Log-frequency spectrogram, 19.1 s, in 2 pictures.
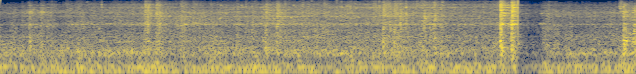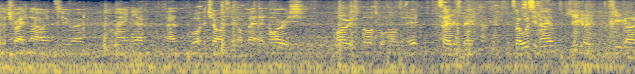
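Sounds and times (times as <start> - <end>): train carriage rumbling on track: 0.0 - 19.0
rattles and knocks: 0.4 - 8.4, 10.7 - 19.0.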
